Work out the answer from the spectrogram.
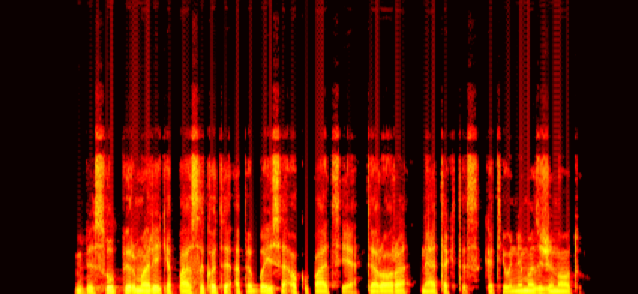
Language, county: Lithuanian, Kaunas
